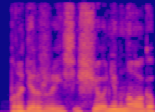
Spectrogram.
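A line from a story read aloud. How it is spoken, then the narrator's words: Whispered. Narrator (Russian): прошептал он, ласково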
